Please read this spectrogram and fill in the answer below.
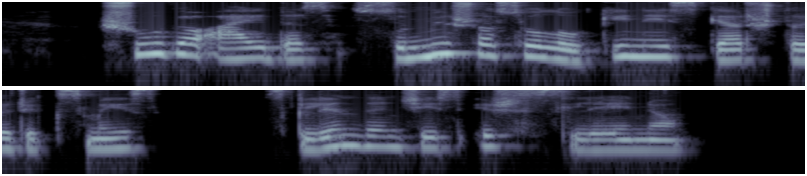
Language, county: Lithuanian, Šiauliai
